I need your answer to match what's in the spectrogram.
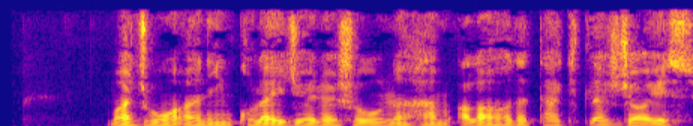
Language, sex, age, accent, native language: Uzbek, male, 18-24, Surxondaryo, Uzbek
